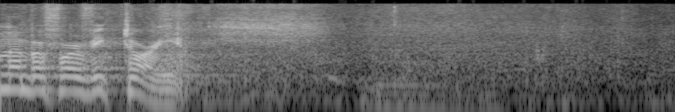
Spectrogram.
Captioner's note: speaking French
